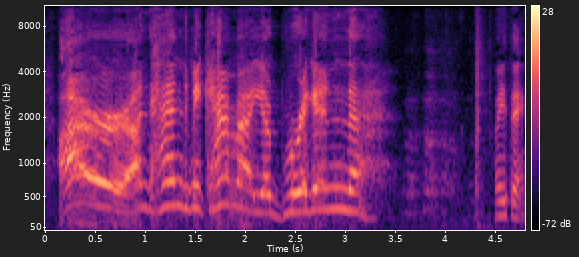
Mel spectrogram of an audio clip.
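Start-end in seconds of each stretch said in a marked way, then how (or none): 0.1-3.0 very slow put-on pirate voice, drawn-out arr. Doing a bit for a story because the writer asks, pirate voice. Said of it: "making me do a pirate voice".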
